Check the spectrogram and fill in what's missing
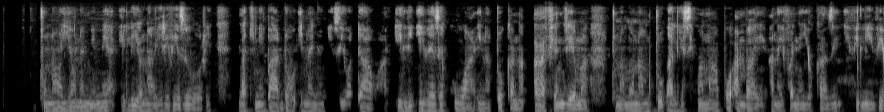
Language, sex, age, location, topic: Swahili, male, 18-24, Kisii, health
